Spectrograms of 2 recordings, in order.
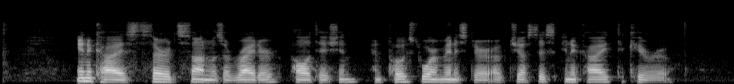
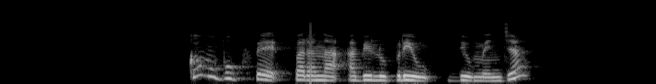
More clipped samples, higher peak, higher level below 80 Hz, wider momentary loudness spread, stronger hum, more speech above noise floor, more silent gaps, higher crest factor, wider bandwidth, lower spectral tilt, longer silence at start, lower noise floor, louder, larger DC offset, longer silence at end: neither; first, -2 dBFS vs -8 dBFS; about the same, -60 dBFS vs -60 dBFS; about the same, 10 LU vs 10 LU; neither; second, 38 dB vs 61 dB; neither; about the same, 18 dB vs 18 dB; first, 7.6 kHz vs 6.8 kHz; second, -7 dB/octave vs -9 dB/octave; second, 0.75 s vs 1.9 s; second, -57 dBFS vs -82 dBFS; first, -20 LUFS vs -23 LUFS; neither; second, 0.65 s vs 1.3 s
